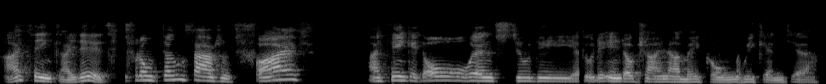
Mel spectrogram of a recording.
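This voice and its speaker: Older male podcast guest, higher-set voice, halting and repetitive delivery, muffled low-fidelity sound. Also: animated, vocal fry. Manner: halting, repetitive non-native English. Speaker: podcast guest, club singer. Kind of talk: casual interview answers.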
